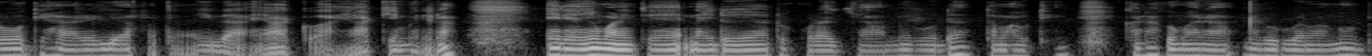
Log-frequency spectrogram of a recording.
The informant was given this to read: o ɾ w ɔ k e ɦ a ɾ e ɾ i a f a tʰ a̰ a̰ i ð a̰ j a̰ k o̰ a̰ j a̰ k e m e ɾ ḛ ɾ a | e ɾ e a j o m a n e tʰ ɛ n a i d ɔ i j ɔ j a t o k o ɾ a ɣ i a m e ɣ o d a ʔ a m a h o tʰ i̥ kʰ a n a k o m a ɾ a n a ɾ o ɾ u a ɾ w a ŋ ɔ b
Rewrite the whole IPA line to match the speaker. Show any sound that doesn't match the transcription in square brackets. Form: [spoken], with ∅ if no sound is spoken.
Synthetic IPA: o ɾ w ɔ k e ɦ a ɾ e ɾ i a f a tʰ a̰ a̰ i ð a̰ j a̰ k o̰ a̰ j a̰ k e m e ɾ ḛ ɾ a | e ɾ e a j o m a n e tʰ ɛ n a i d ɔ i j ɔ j a t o k o ɾ a ɣ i a m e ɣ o d a [t] a m a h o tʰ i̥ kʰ a n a k o m a ɾ a n a ɾ o ɾ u a ɾ w a ŋ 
